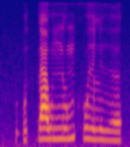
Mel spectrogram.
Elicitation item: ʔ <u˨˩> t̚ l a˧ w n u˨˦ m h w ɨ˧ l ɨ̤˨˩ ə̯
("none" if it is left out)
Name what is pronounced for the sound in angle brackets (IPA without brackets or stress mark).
u˨˩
